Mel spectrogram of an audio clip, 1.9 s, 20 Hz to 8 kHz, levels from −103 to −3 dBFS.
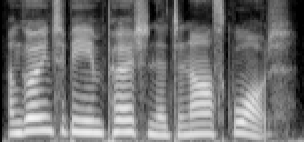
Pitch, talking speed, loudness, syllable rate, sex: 220 Hz, 250 wpm, -17 LUFS, 6.3 syllables/s, female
